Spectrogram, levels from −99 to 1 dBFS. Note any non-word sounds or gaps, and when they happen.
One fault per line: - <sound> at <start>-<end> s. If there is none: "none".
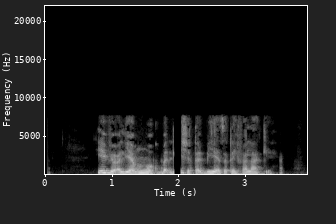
- dropout at 1.9-2.0 s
